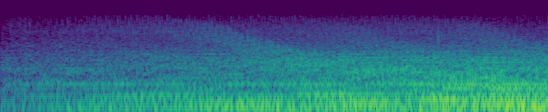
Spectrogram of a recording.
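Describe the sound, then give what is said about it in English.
A vehicle engine drones steadily while being driven through the desert, a continuous low rumble with a broad rushing hiss that slowly grows louder and fuller over a few seconds, with no voices. “During this time, there was no light available to the lenses, and the only recorded sounds were the vehicle's engine and a dog breathing loudly.”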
